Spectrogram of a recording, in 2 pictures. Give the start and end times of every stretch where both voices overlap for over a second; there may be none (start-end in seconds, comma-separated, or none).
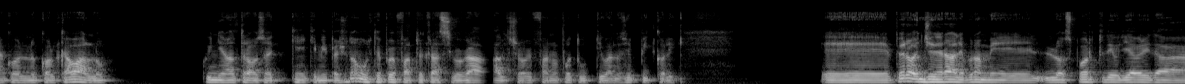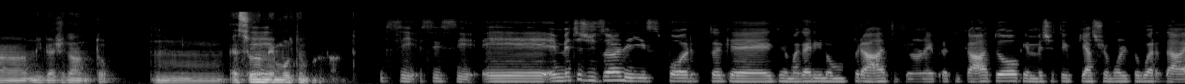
none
